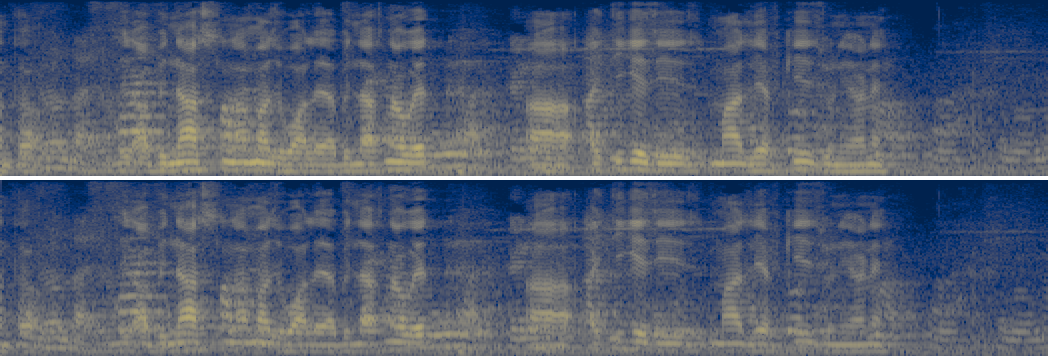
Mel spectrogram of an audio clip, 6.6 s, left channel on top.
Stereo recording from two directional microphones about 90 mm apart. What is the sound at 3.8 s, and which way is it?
A man's voice, 45° left (ahead or behind).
